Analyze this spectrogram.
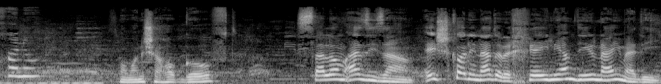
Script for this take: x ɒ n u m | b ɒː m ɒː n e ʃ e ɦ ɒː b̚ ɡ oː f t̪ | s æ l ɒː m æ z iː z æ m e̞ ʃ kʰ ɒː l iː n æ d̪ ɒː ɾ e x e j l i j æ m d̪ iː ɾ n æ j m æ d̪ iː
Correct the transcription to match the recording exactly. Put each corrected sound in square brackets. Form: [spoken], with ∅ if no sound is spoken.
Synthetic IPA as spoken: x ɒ n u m | [m] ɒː m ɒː n e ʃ [æ] ɦ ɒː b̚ ɡ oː f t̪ | s æ l ɒː m æ z iː z æ m e̞ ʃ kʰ ɒː l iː n æ d̪ ɒː ɾ e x e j l i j æ m d̪ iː ɾ n æ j m æ d̪ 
